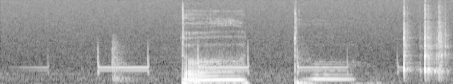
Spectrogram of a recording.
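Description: A telephone beeps with short electronic tones.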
